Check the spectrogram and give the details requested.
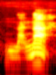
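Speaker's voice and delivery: nana stressed on the last syllable; "Nana" with weak first, strong second syllable. Shown as a demonstration. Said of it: "stress or the accent is placed on the second".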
